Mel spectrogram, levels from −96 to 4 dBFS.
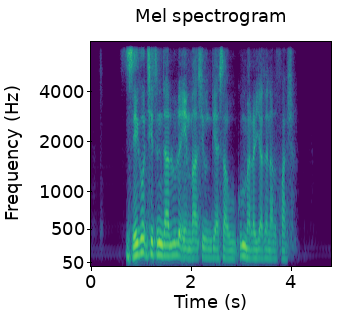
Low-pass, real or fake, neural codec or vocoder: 7.2 kHz; fake; codec, 16 kHz in and 24 kHz out, 0.9 kbps, LongCat-Audio-Codec, four codebook decoder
